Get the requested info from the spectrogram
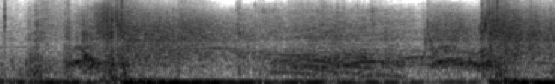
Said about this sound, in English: So he pulls out the whip and he's... Back.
